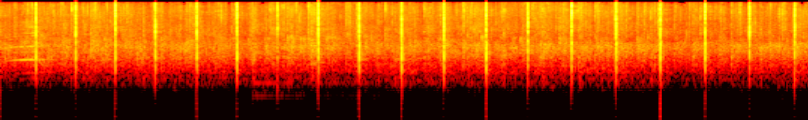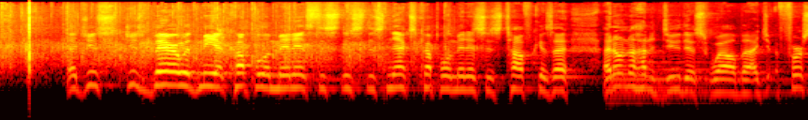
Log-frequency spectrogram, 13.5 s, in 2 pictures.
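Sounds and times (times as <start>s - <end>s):
audience applause, hand clapping: 0.0s - 10.7s
speech: 7.3s - 13.4s.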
